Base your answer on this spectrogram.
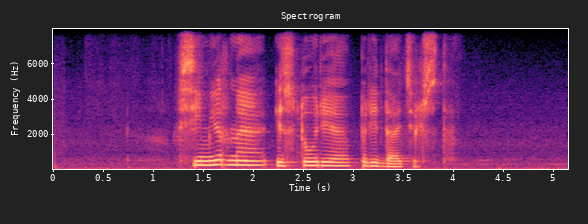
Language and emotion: Russian, neutral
